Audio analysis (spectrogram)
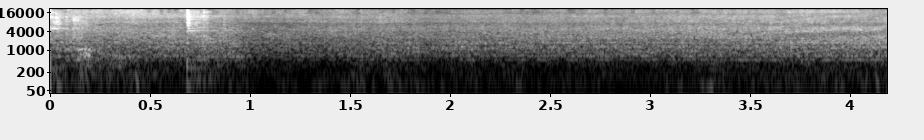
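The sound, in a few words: stirring washed potato greens in a cooking pan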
